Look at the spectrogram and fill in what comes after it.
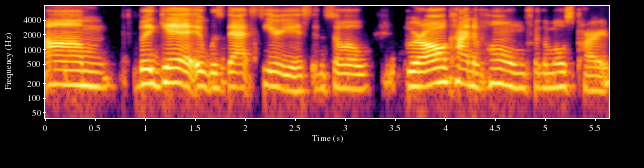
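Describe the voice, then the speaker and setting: Here a woman with an American accent speaks at a fairly slow pace in a bright, sharp tone. Her intonation is fairly even, while her loudness swings widely. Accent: urban US vernacular, self-described. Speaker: podcast host. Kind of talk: casual interview chat. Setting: podcast recording.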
